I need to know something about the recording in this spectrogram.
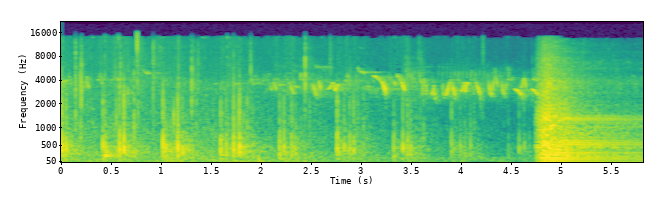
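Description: Footsteps crunch on a road as a group walks.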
